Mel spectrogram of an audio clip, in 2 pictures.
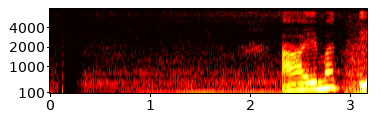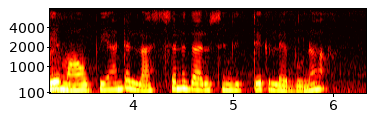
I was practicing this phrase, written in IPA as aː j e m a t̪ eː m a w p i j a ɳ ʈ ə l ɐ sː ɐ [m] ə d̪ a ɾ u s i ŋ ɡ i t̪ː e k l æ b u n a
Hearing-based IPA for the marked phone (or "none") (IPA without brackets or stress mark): n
